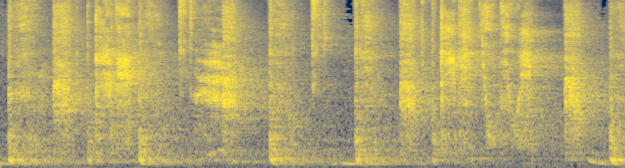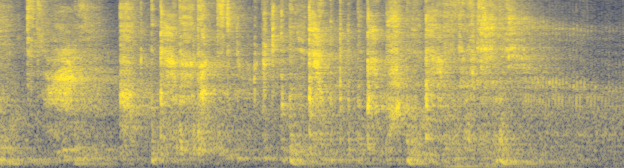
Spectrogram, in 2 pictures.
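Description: Human beatboxing: a vocal drum beat with a low kick sound about every three quarters of a second and snare and hi-hat sounds between, fading out near the end.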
